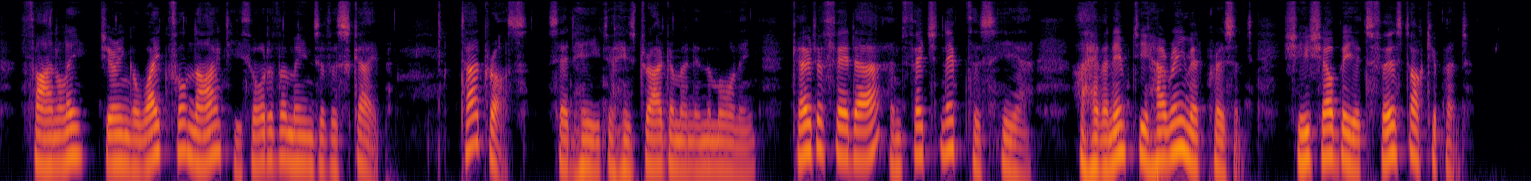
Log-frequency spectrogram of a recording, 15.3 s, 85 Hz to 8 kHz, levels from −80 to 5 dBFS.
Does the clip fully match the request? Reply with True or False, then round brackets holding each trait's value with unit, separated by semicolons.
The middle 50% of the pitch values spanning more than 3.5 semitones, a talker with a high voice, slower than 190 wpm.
False (4.5 semitones; 135 Hz; 160 wpm)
